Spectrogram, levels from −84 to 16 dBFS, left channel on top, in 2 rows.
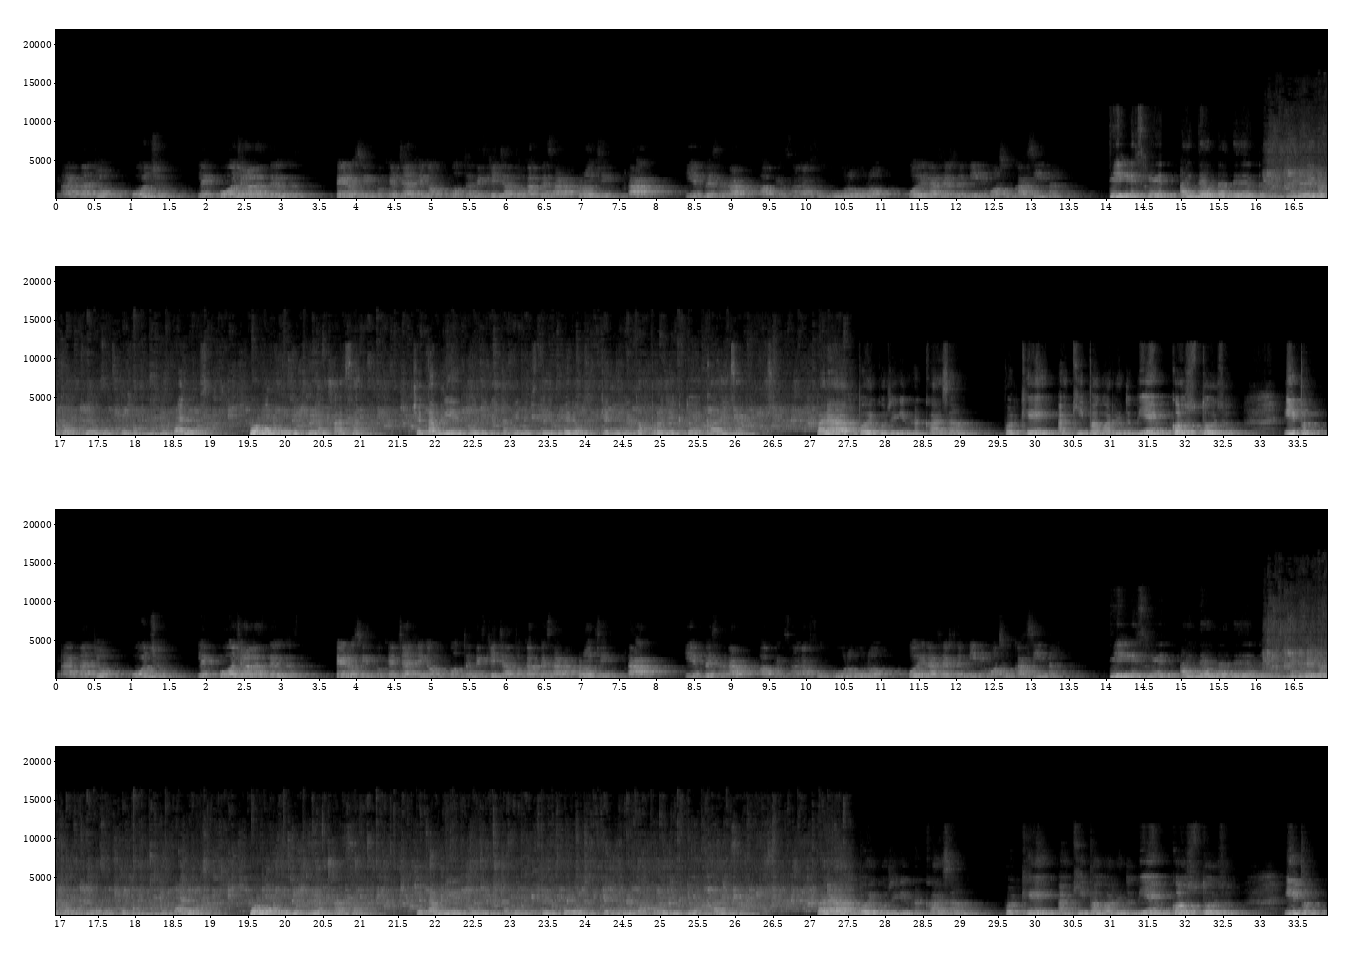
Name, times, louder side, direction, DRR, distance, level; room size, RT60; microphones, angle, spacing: voice 1, 0.1-0.7 1.0-1.5 1.9-3.2 3.7-7.4 7.6-7.9 8.4-11.0 11.4-13.3, right 1 dB, 60° right, -3 dB, 1.4 m, -33 dB
voice 2, 14.0-18.9 19.5-21.1 21.7-26.2 26.4-26.5 27.1-29.1 29.6-33.6, left 2 dB, 65° left, 2 dB, 0.6 m, -27 dB
sound 1, 16.1-27.6, right 1 dB, 15° right, 1.2 m, -41 dB
4.7 x 4.1 x 2.4 m, 1.1 s
head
